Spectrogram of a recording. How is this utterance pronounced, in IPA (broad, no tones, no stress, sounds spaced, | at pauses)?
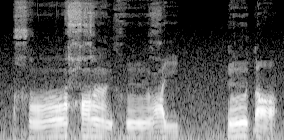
χ ɑ̃ː ħ ʕ ã ɡʱ õː ʕ i | k͡p õ ɗ ɑ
